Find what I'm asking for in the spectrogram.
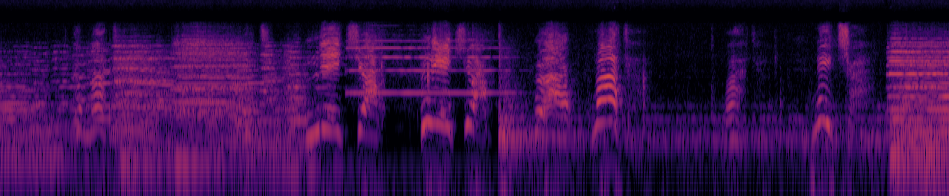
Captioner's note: speaking in caveman language; dramatic music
